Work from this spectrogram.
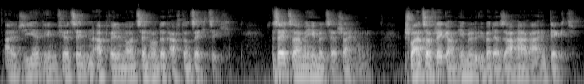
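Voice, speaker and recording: News announcer: echoey room, very low voice, clipped, formal, urgent, vintage radio. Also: male voice, moderate pace, pushed and bright. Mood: urgent, official. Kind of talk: scripted news bulletin in 1960s radio play.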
